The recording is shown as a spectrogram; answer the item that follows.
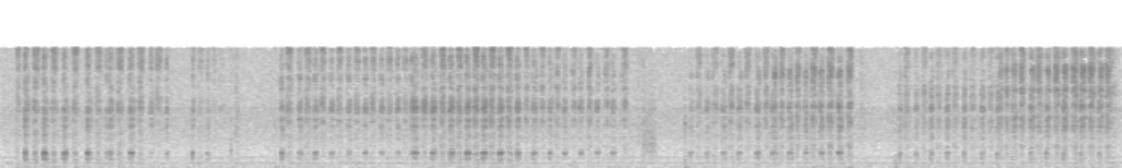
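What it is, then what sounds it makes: Paper coloring sheet. A wooden colored pencil makes short scratching strokes on a thin paper coloring page, and on the book spines, while the page rests on a wooden table and the other hand holds the sheet flat. The quiet scratching continues steadily throughout, with rapid rhythmic bright strokes over a soft, even hiss.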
